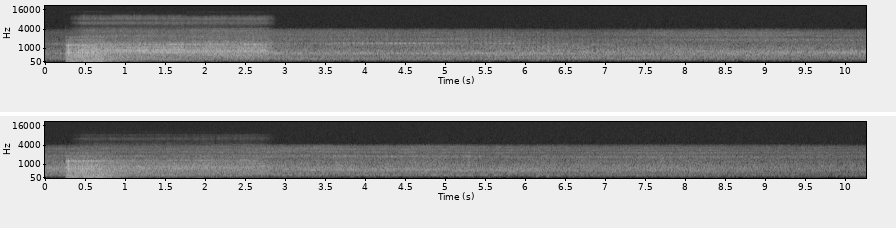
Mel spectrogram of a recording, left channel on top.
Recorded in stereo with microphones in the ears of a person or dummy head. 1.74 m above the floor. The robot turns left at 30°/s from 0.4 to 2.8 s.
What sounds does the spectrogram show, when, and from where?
0.2 s boiling: 10° left (ahead or behind), 0.9 m; by 0.8 s 20° left (ahead or behind), 0.9 m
